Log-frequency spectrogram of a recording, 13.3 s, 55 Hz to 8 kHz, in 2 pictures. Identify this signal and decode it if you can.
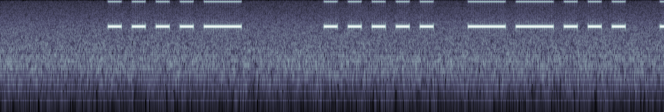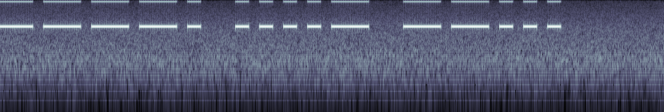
Morse code, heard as a high beeper, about 10 wpm, 2450 Hz. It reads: 4 57947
